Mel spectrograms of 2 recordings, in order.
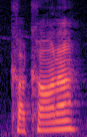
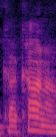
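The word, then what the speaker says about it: Kaukauna: i guess so right coconut i guess it's k-a-u-k-a-u-n-a so it sounds like what's going on outside the blue jays are screaming kakana over and over anyway uh majority leader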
